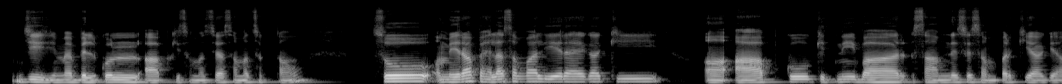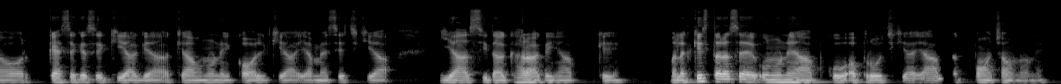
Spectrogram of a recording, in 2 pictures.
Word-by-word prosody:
जी, 115 -1 +1
जी, 100 0 -1
मैं 105 0 0
बिल्कुल, 105 +1 +3
आपकी 95 +1 -1
समस्या 95 0 -3
समझ 100 0 -3
सकता 105 -1 -10
हूँ। 95 0 -5 0.7
सो 145 +1 +9
अ, - - -1
मेरा 115 +5 +5
पहला 120 -1 +3
सवाल 135 +1 0
ये 125 0 +4
रहेगा 130 0 +1
कि 135 0 -3 0.4
अ, - - 0 0.3
आपको 110 +5 +2
कितनी 115 +2 -2
बार 105 -1 +3
सामने 105 -1 -2
से 105 0 -3
संपर्क 100 0 -4
किया 100 -2 0
गया 95 0 -4
और 100 +1 -5 0.2
कैसे-कैसे 105 0 -1
किया 100 -2 -2
गया? 95 0 -3 0.2
क्या 95 -1 -2
उन्होंने 100 0 -4
कॉल 95 0 -3
किया 100 0 -5
या 100 - -5
मैसेज 95 +1 -6
किया 95 0 -5 0.5
या 95 -1 0
सीधा 95 -1 -1
घर 105 +3 -1
आ 105 -2 +4
गई 95 -1 -4
आपके? 95 0 -7 0.6
मतलब 100 0 +1
किस 145 +1 +3
तरह 120 -1 +6
से 120 -2 +2
उन्होंने 105 -1 +1
आपको 100 +1 -1
अप्रोच 100 0 -1
किया 95 -3 -6
या 90 +1 -5
आप 95 - -5
तक 100 +2 -15
पहुँचा 100 -1 -3
उन्होंने? 90 +1 -9
100 Hz, 160 wpm, -23 LUFS, 95-110 Hz, 0.7 s, सो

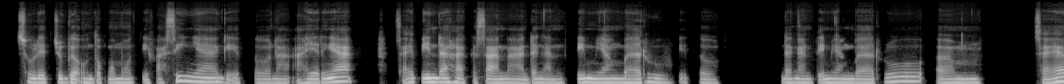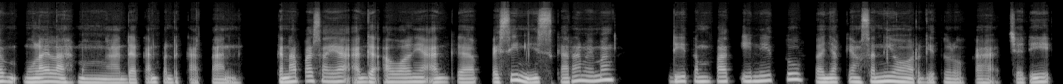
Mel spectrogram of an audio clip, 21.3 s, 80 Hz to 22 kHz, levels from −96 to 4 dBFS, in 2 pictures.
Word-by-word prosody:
sulit 140 -3 +1
juga 140 -1 +1
untuk 135 -1 -2
memotivasinya 135 +6 -1
gitu. 125 +1 -6
Nah 130 0 -3
akhirnya 140 +9 +2 0.4
saya 145 - -2
pindahlah 150 -1 +4
ke 130 - -9
sana 130 -2 +1
dengan 130 0 -2
tim 140 +1 +4
yang 140 0 +1
baru 135 0 0
gitu, 130 -3 -8 0.7
dengan 135 -1 -1
tim 130 +2 +1
yang 135 -2 +1
baru, 165 +9 -2 0.2
mmm, 130 +1 -1 0.5
saya 145 +8 +2 0.2
mulailah 155 -1 +4
mengadakan 130 -1 0
pendekatan. 130 -2 -4 0.3
Kenapa 175 +5 +2
saya 175 -1 +1
agak 150 0 +3
awalnya 155 +1 +2
agak 145 -1 -1
pesimis 150 -1 +3
karena 150 +7 -1
memang 205 +4 +2 0.6
di 180 +2 -1
tempat 175 0 0
ini 185 +3 +1 0.2
tuh 250 0 +2
banyak 150 0 +2
yang 155 -1 +1
senior 165 -3 +4
gitu 145 -1 -5
loh 135 - -4
Kak, 130 +1 -5
jadi 150 +4 0
145 Hz, 125 wpm, -25 LUFS, 130-165 Hz, 0.7 s, pindahlah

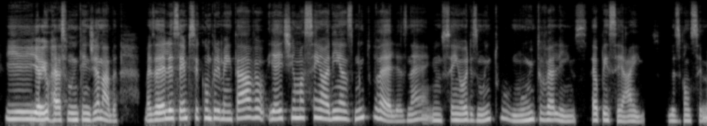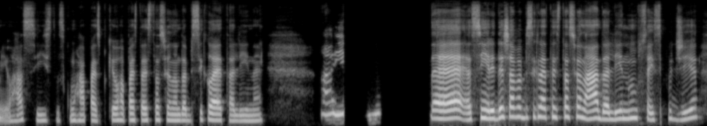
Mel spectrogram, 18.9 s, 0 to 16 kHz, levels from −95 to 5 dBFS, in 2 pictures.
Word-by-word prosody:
E 210 -1 +2
aí, 190 +1 +7
o - - +4
resto 185 +1 0
eu - - 0
não 190 - +2
entendia 190 +2 -1
nada. 170 -7 -2 0.4
Mas 170 +2 -4
aí 195 - +5
eles 230 +2 +4
sempre 235 +1 0
se 245 -2 -4
cumprimentava. 235 +1 -1
E 215 - -5
aí 225 +1 +1
tinha 250 +2 -3
umas 250 0 -1
senhorinhas 230 -4 -1
muito 260 +4 -4
velhas, 155 -7 -3
né, 190 +5 -7
e 175 - -6
uns 170 0 -6
senhores 180 -2 -3
muito, 210 +9 -6
muito 180 +6 -3
velhinhos. 180 -6 -5
Aí 180 - -1
eu - - -2
pensei: 175 -3 -5
"Ai, 145 0 -6 0.3
eles 160 -2 -8
vão 165 0 -5
ser 160 - -9
meio 85 -1 -6
racistas 170 0 -8
com 170 - -8
o - - -2
rapaz". 170 -1 -3
Porque 180 - -8
o - - +2
rapaz 185 0 -1
está 180 0 -1
estacionando 180 -1 -2
a - - 0
bicicleta 180 -1 +1
ali, 160 0 -2
né. 160 +2 -4 0.8
Aí 340 0 0 1.2
é, 230 -2 +8
assim, 210 +6 +3
ele 230 0 +7
deixava 275 +2 +4
a - - +1
bicicleta 270 +1 +1
estacionada 250 -5 +4
ali, 205 +2 +2
não 235 +2 +2
sei 215 -5 -2
se - - -12
podia. 220 +3 -3
200 Hz, 195 wpm, -22 LUFS, 175-235 Hz, 1.2 s, é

